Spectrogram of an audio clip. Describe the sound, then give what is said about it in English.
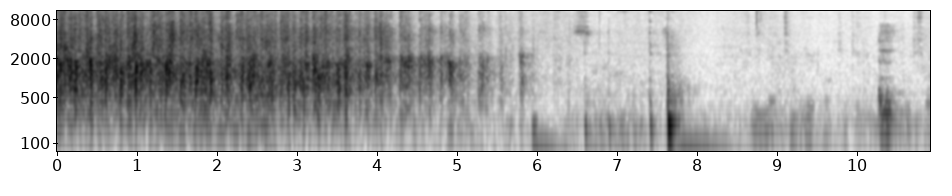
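Members of the gallery and councillors at a council meeting applaud to congratulate Councillor Hempel, with dense, steady clapping that gradually thins and fades out after about five seconds, followed by a low hum, a few scattered knocks and a brief voice. “I would ask members of the gallery and councillors to congratulate Councillor Hempel for thank you.”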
